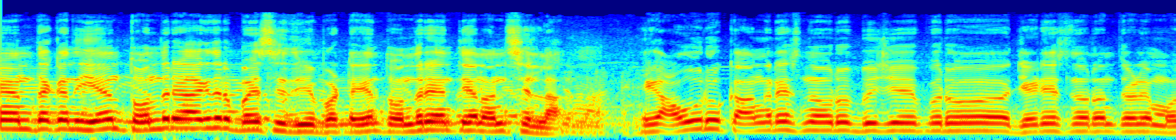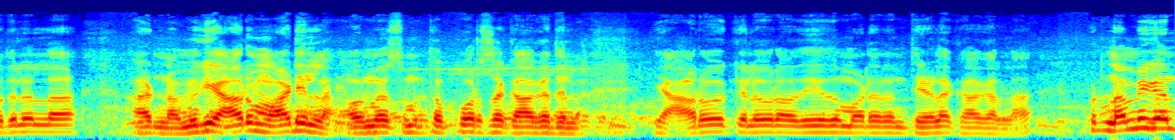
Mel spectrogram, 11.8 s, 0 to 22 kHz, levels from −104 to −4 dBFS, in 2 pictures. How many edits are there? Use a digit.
0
